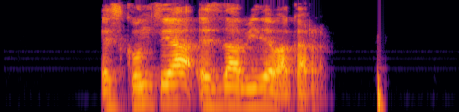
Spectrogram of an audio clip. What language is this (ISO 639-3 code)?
eus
